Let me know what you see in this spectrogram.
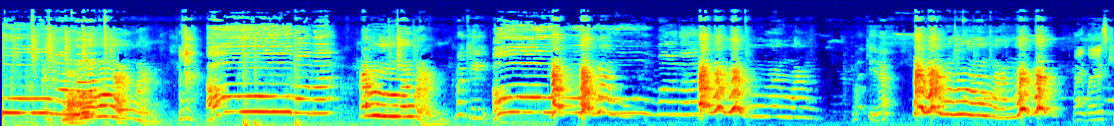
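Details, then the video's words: Siberian Husky howling indoors in answer to a person's awoo; drawn-out harmonic howls with wavering pitch come in bursts of about two seconds, alternating with the person's voice, in a small room. "Watch what happens when Nana says awoo"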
